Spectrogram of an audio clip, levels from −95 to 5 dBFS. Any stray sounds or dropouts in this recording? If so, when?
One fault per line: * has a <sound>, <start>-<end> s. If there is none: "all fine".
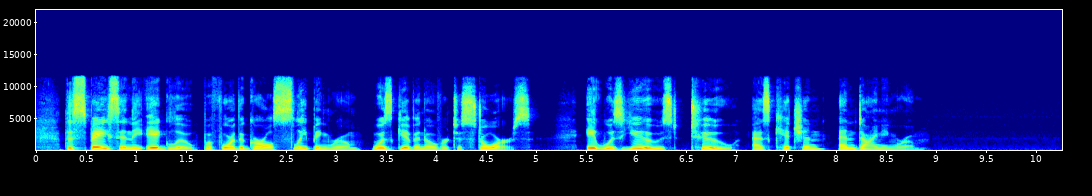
all fine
